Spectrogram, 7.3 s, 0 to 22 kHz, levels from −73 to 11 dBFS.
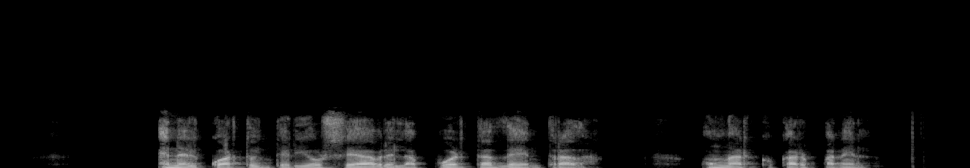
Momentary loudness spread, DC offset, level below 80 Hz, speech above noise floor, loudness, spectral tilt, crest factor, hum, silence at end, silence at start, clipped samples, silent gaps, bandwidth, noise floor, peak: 7 LU; under 0.1%; -52 dBFS; 44 dB; -19 LUFS; -5 dB/octave; 18 dB; none; 0.8 s; 1.2 s; under 0.1%; 4.71-4.76 s; 7.8 kHz; -62 dBFS; -2 dBFS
